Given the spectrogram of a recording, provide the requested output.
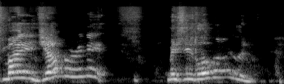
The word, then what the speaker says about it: Maya Jama: Maya, is it? It is. It's Maya Jama.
